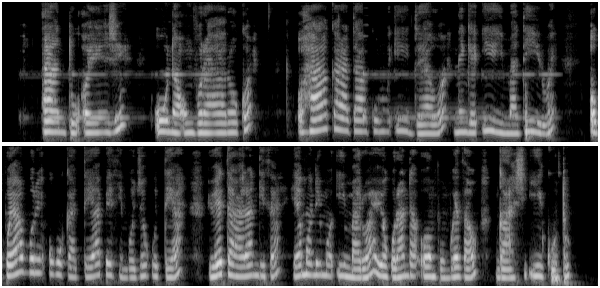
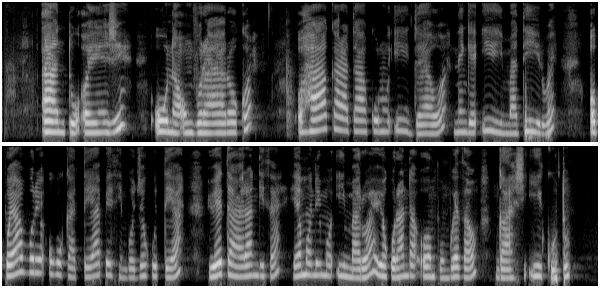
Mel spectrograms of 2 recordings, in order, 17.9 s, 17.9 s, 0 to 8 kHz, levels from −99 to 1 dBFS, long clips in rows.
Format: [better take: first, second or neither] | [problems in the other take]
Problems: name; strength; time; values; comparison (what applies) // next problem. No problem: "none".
second | noise reduction (neural mask model DeepFilterNet 3)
